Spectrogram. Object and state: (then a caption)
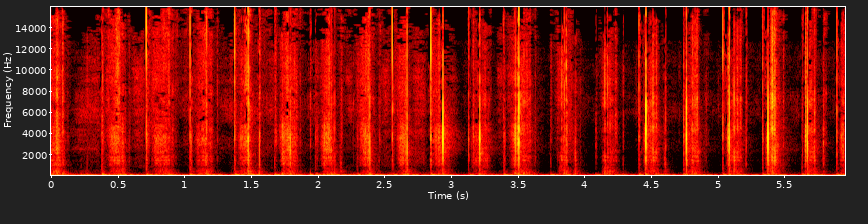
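Scratch-off cardboard puzzle being scratched. A small metal stylus held in the fingertips scratches the black scratch-off coating on a flat, solid cardboard jigsaw puzzle. Quick, repeated scratching strokes make dry, bright rasping bursts over a steady low rumble, continuing without pause.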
